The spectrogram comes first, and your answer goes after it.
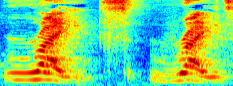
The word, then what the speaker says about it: rights: Y derechos, civil rights, no rights. Cuando una palabra termina en GHT, solo vamos a pronunciar la T, rights.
